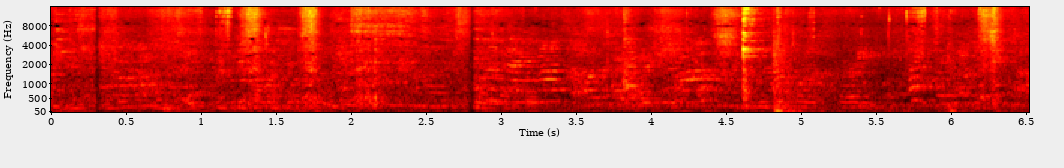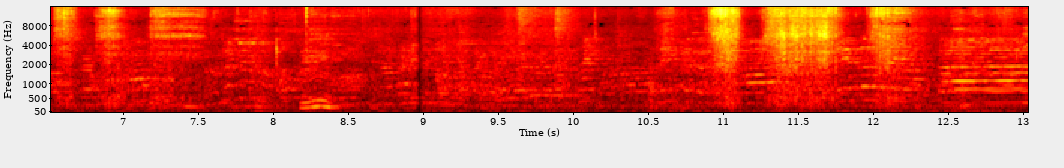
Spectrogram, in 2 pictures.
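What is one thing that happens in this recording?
A man slurps noodles and soup loudly, close by.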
